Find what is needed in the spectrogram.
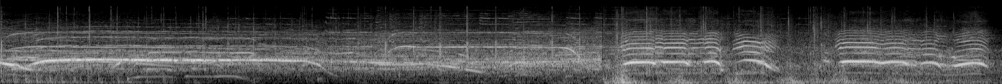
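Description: Gymnasium crowd of students cheering and screaming, with long held high shouts. About six seconds in, a few voices close by break into a fast, rhythmic shouted chant.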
